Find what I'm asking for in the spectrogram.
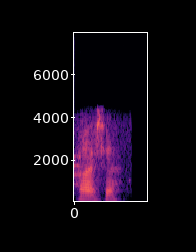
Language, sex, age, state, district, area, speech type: Kashmiri, male, 30-45, Jammu and Kashmir, Anantnag, rural, conversation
